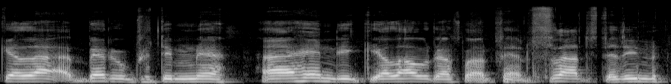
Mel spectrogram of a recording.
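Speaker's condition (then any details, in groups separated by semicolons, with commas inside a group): Cerebral palsy; somewhat unclear, self-described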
